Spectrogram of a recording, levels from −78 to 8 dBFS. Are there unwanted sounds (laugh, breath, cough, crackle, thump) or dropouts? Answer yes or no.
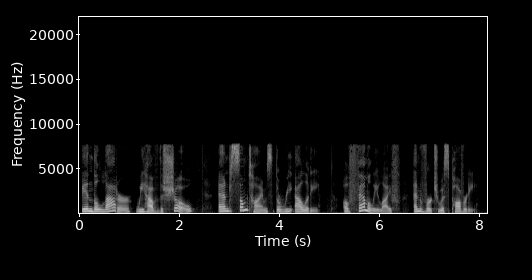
no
